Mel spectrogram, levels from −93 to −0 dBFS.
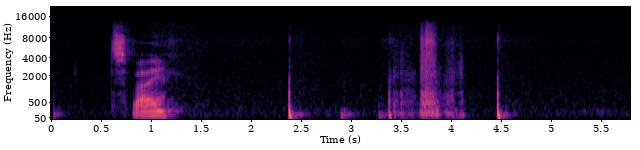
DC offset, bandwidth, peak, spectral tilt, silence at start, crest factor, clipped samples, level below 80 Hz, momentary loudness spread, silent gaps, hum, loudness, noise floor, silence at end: under 0.1%; 14 kHz; -22 dBFS; -4.5 dB/octave; 0.6 s; 24 dB; under 0.1%; -64 dBFS; 19 LU; none; none; -43 LUFS; -78 dBFS; 1.25 s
